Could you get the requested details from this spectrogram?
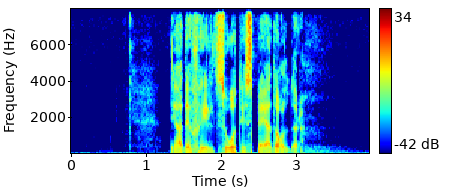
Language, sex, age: Swedish, male, 53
